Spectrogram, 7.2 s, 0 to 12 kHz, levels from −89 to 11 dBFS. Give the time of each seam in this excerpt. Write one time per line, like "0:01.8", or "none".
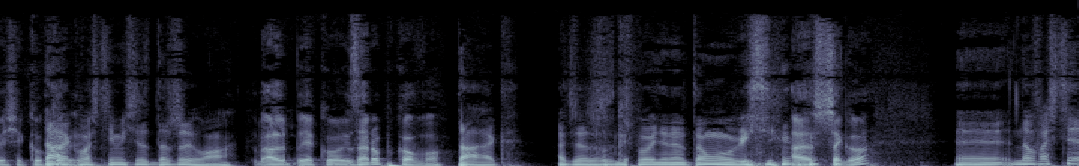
0:01.6
0:02.3
0:04.2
